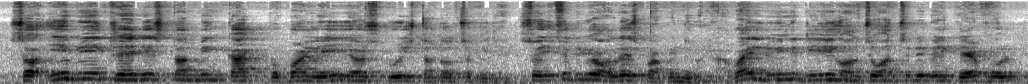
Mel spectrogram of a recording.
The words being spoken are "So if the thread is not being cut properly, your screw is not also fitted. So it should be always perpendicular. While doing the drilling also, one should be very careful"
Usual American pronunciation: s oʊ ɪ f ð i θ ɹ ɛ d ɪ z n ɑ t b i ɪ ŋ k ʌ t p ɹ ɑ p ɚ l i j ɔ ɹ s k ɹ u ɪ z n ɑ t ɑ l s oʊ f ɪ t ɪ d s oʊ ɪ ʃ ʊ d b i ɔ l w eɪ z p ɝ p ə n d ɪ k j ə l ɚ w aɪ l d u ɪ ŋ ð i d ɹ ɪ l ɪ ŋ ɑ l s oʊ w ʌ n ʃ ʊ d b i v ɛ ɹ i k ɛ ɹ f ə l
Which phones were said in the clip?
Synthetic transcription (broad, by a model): s oʊ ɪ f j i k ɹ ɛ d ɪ s n ɑ t b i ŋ k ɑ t p ɹ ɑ p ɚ l i j ɔ ɹ s k u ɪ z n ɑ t ɑ l s oʊ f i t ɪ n s oʊ ɪ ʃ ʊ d b i ɔ l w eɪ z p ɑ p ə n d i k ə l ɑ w aɪ l d u ɪ ŋ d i d i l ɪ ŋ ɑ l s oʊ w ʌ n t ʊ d b i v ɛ ɹ i k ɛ ɹ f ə l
